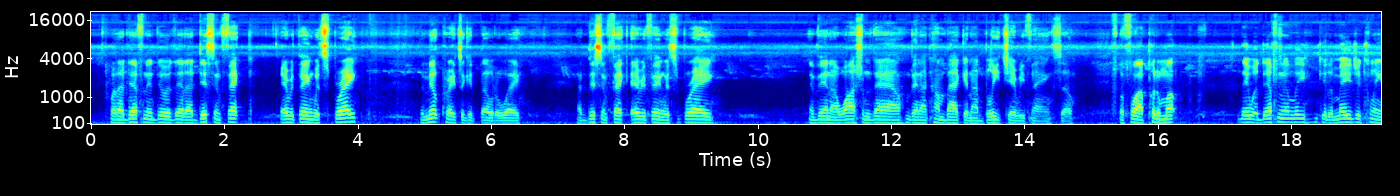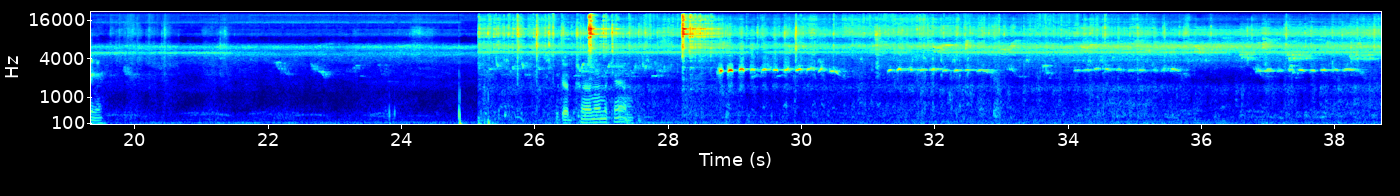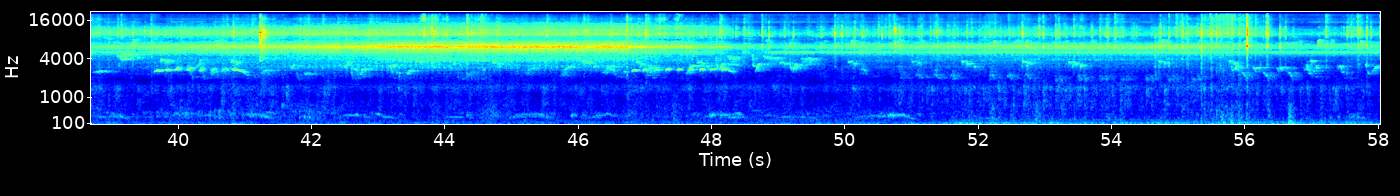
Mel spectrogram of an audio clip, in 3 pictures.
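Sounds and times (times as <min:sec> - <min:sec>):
small bird chirping: 0:25.1 - 0:58.0
pigeon wings flapping: 0:25.2 - 0:35.7, 0:52.0 - 0:56.5.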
